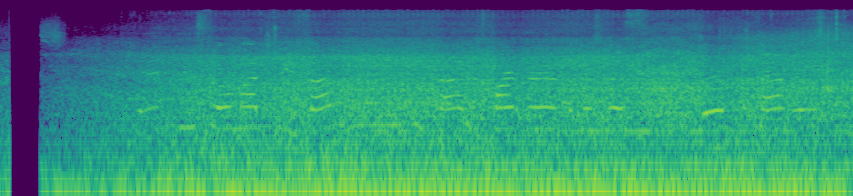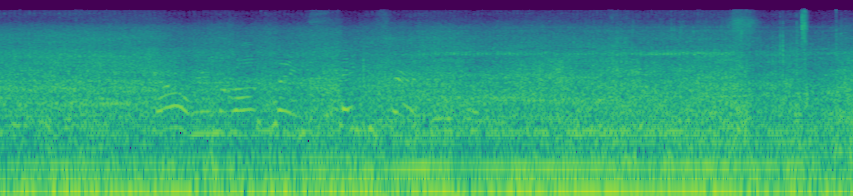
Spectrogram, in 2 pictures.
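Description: Isuzu Grafter cage-tipper truck's diesel engine running as the truck creeps up the lane and pulls alongside, a steady low hum. It starts abruptly after a brief moment of silence at the very start.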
